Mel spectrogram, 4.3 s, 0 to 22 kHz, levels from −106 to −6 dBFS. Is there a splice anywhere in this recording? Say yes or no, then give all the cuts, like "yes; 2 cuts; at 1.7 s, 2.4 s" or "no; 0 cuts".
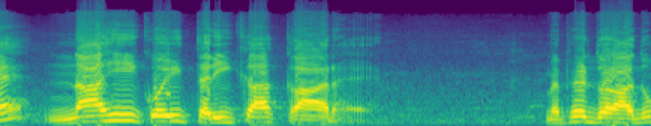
no; 0 cuts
